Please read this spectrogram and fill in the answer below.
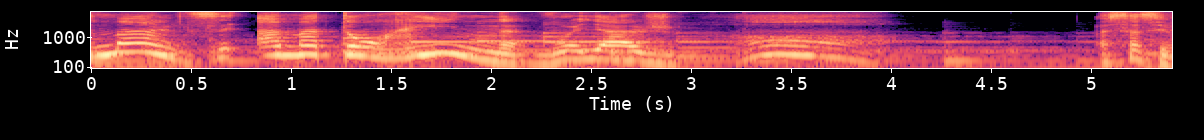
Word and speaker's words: Amaranthine: Waouh, depuis le début de cette série, je le prononce mal. C'est Amatanrine, voyage.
